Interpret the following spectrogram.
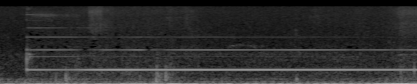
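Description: A singing bowl struck once about a quarter-second in, then ringing on with a steady, sustained tone of several pitches.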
